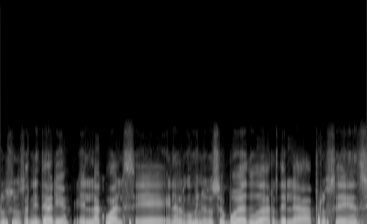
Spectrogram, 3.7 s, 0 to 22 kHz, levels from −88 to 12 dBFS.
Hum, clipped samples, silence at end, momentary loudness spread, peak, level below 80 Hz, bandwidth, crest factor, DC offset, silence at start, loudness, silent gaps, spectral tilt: none; under 0.1%; 0 s; 4 LU; -4 dBFS; -66 dBFS; 9.2 kHz; 18 dB; under 0.1%; 0 s; -23 LUFS; none; -6 dB/octave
